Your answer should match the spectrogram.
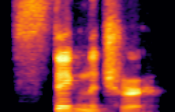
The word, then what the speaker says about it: signature: but in this case we're not going to pronounce sign we're going to pronounce s signature signature okay this letter T will not have a t sound listen again signature what else we have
